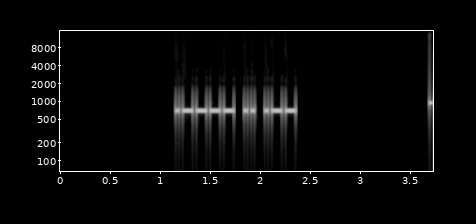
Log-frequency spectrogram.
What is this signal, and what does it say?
Morse code, heard as a keyed tone, about 36 wpm, 700 Hz. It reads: 1IW
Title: Three Challenging Letter-Number Combinations 35wpm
